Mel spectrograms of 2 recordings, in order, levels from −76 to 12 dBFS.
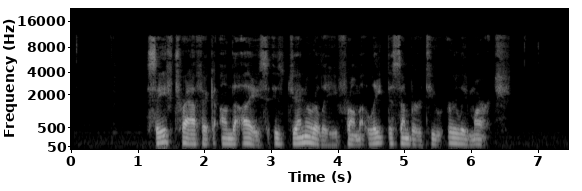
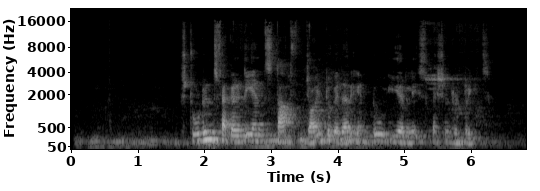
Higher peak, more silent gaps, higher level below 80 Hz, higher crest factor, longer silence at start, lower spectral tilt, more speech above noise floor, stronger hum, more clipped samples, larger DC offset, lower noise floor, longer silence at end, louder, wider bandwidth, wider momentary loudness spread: about the same, -8 dBFS vs -6 dBFS; neither; about the same, -56 dBFS vs -54 dBFS; about the same, 18 dB vs 20 dB; first, 1.15 s vs 0.05 s; about the same, -5.5 dB/octave vs -5.5 dB/octave; first, 42 dB vs 20 dB; neither; neither; neither; first, -66 dBFS vs -46 dBFS; first, 0.9 s vs 0.55 s; about the same, -25 LUFS vs -26 LUFS; second, 11.5 kHz vs 16.5 kHz; second, 11 LU vs 24 LU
